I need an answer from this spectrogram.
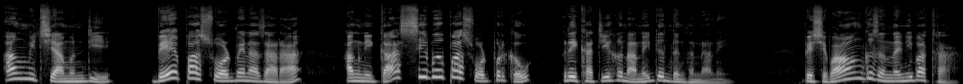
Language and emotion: Bodo, surprised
